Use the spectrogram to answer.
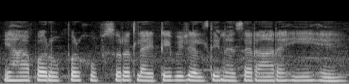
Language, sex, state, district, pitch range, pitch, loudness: Hindi, female, Rajasthan, Jaipur, 180-195 Hz, 185 Hz, -16 LUFS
